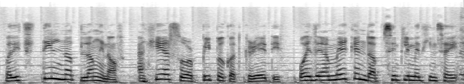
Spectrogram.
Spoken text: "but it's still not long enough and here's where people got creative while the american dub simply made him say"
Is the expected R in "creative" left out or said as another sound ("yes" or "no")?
no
